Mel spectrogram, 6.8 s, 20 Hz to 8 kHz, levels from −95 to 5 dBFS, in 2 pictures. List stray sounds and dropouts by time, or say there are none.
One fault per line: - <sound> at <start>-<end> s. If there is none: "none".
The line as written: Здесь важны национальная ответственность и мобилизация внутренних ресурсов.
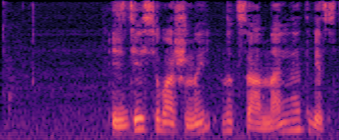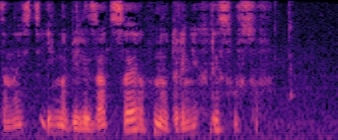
none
